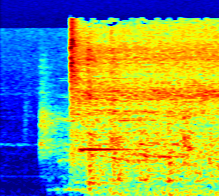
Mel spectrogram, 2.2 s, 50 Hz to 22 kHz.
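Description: Doors of a Tokyu 3000 series commuter train opening at a station stop: after near quiet, a sudden rush of noise about half a second in as the doors slide open and the platform sound comes in.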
